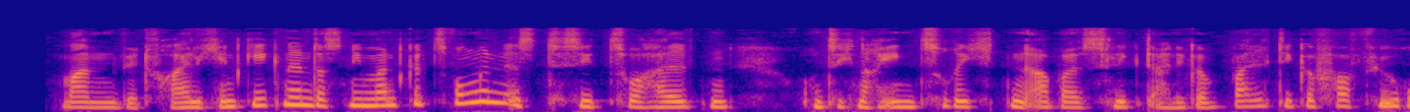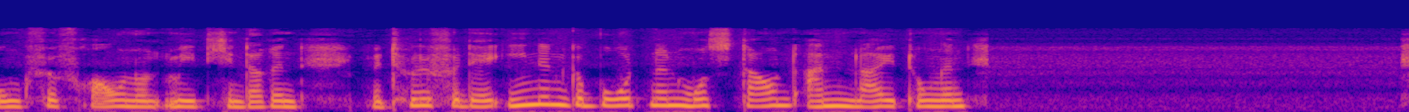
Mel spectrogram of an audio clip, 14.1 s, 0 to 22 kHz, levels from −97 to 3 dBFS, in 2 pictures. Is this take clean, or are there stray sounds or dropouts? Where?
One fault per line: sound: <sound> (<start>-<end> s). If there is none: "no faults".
no faults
